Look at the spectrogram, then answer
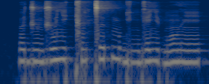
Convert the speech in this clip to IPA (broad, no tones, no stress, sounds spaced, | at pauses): ɵ d͡ʒ ũ d͡ʒ u lʲ e ǁ ũ ǀ ɨ θ m ɵ ɡ i ŋ ɡ e lʲ ɵ b õ ɣ ẽ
